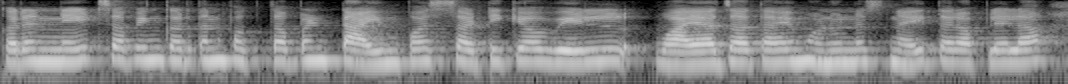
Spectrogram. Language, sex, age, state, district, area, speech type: Marathi, female, 18-30, Maharashtra, Raigad, rural, spontaneous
